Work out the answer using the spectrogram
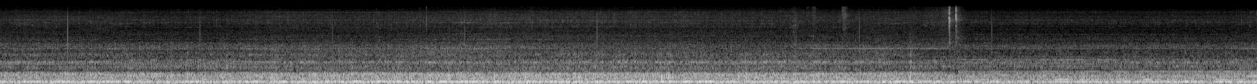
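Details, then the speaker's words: Rheem furnace after new blower motor installed (old motor bad, filter matted, cleaned): burner lit, new blower kicks in with steady low rumbling airflow and even hum, no knocks, rattles or squeal; running smoothly. "Just waiting for that new blow motor that we put in to kick in."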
